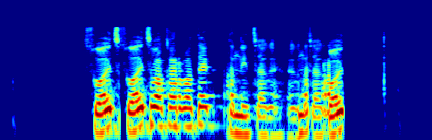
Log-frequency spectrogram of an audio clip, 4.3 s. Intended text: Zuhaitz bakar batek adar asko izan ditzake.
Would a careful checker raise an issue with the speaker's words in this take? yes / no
yes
